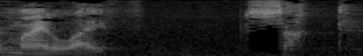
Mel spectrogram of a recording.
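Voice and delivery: whispered "sucked"; whispered punchline. Real, not acted. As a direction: drop it to a breathy aside. Punchline dropped low.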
